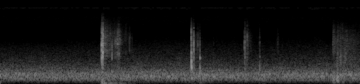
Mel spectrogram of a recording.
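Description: A hammer clinks and scrapes against rock.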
